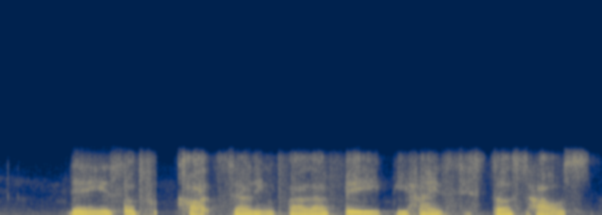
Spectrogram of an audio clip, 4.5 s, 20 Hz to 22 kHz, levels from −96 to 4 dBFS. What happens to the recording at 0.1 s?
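Nothing goes wrong at 0.1 s: the speech passes through the WebRTC call path intact, with the Opus codec's band limit, consistent with a 6 kHz bandwidth, simply softening the top end.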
